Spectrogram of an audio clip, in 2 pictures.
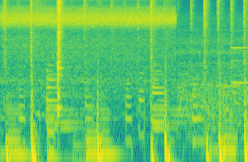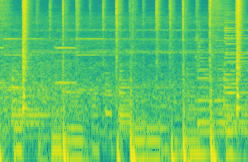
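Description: Rhythmic music with a heavy beat plays, with a faint hint of surf and no animal voices.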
